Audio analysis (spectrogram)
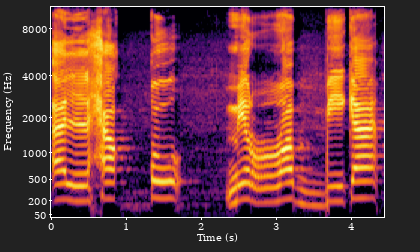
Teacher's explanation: क़ाफ़ को मोटा करेंगे और मीम को रा के साथ मिलाएंगे।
